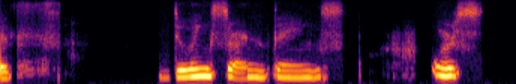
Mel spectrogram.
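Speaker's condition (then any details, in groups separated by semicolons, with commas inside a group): Cerebral palsy; since birth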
